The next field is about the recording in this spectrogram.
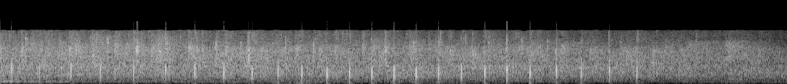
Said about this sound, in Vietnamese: Xin ra cộng đoàn vỗ tay thật lớn chúc mừng các em đã được rước lễ lần đầu và các tuổi tác viên hôm nay mừng ngày bổn mạng. Một tràng vỗ tay thật lớn và thật dài.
